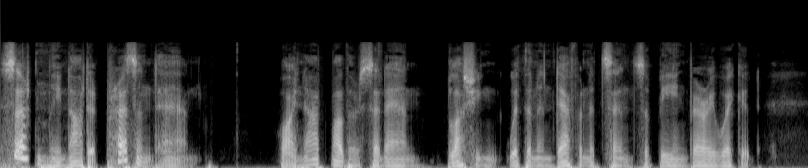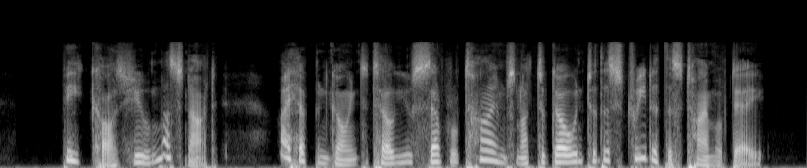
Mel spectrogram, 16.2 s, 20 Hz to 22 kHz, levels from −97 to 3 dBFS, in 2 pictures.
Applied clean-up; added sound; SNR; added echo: none; none; none; none.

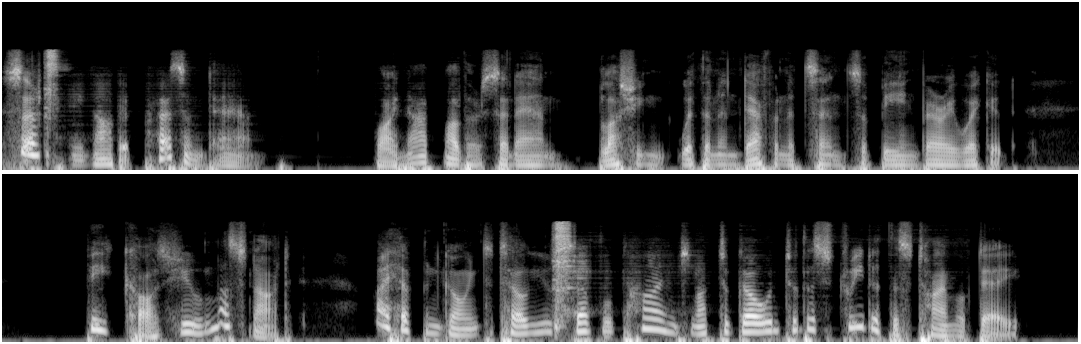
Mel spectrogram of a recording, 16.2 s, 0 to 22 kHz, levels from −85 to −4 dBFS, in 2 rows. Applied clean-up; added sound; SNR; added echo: neural mask model DeepFilterNet 3.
